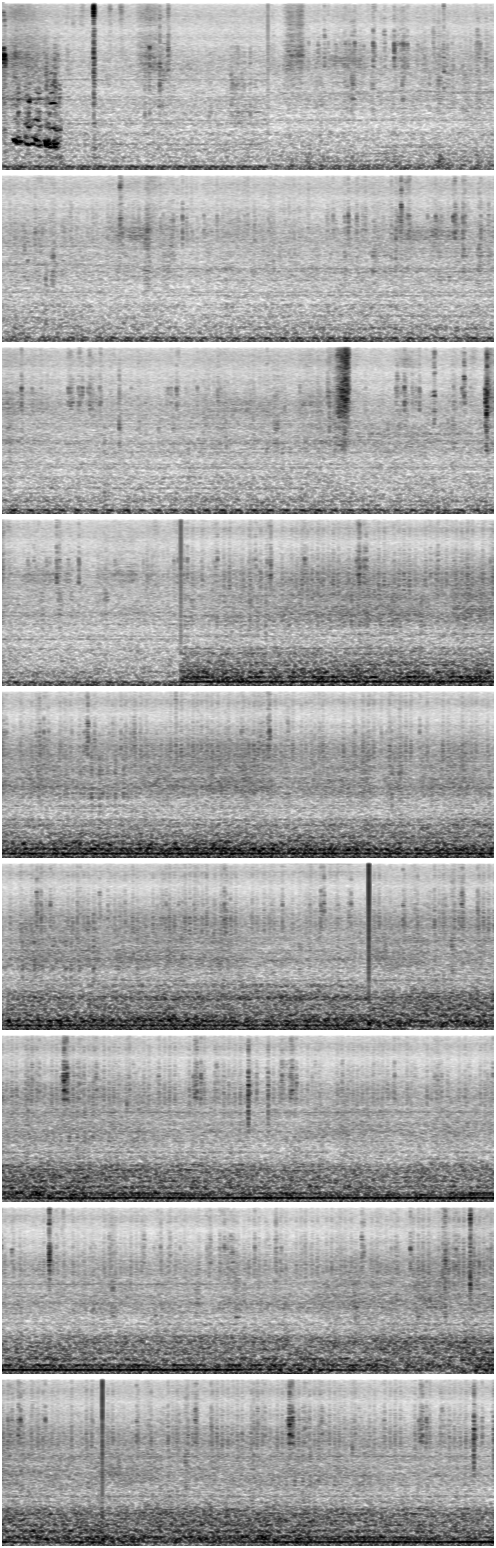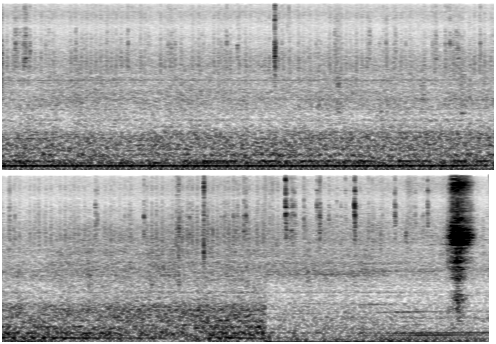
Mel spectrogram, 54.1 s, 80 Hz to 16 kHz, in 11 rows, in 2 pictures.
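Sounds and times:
car engine drone: 0.0 - 54.0
road noise inside car: 0.0 - 54.0.

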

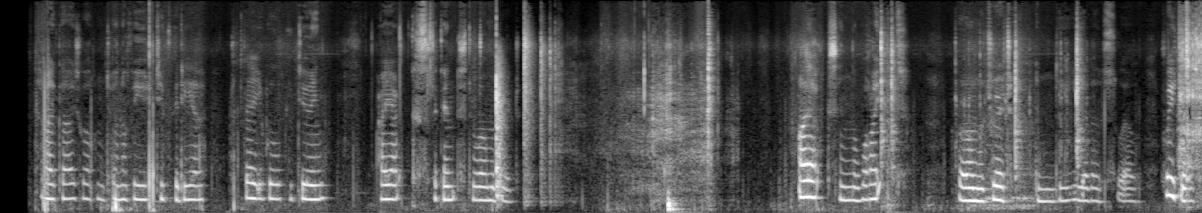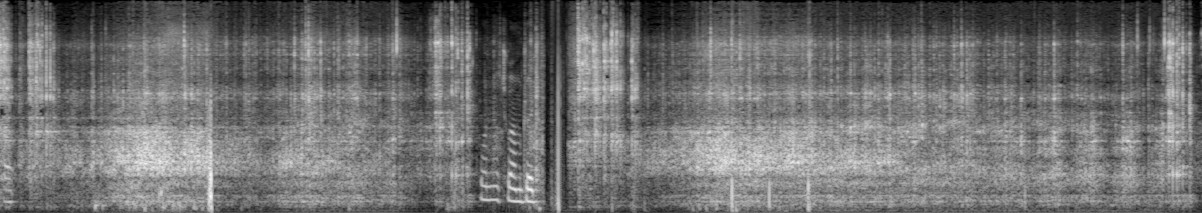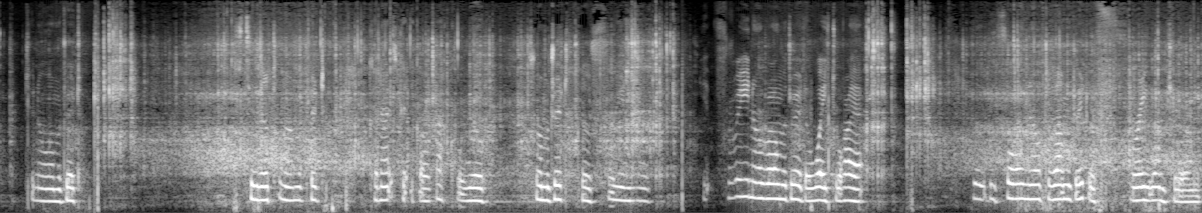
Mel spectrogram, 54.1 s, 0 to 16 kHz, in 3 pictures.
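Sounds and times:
glass marbles clicking: 26.1 - 36.2, 37.4 - 46.4, 49.0 - 54.0.

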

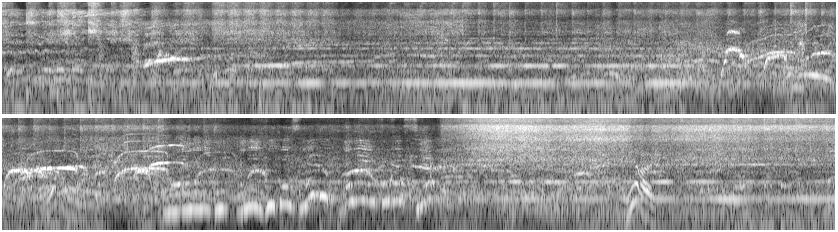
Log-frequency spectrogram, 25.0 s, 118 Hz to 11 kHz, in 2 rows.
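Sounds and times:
fairground ride music: 0.0 - 25.0.

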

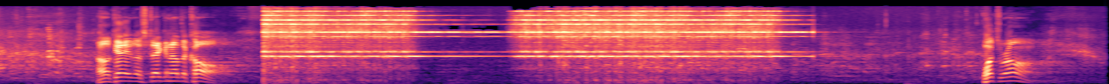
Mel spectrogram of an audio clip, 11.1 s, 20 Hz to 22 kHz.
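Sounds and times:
telephone ringing: 2.7 - 8.2.

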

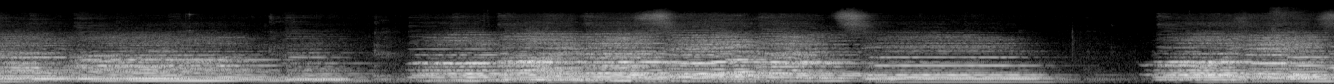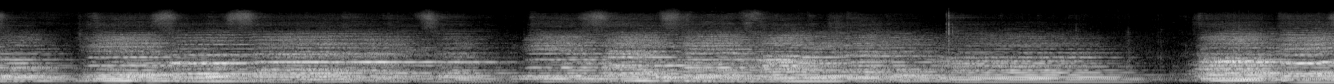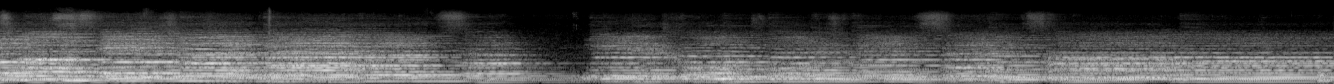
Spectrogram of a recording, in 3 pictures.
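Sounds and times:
group singing sustained chords: 0.0 - 40.0.

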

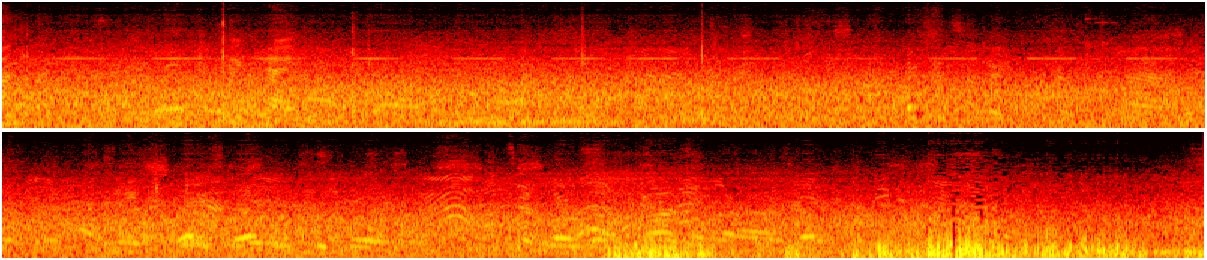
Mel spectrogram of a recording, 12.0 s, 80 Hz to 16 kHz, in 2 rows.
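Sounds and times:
faint distant voices: 0.0 - 12.0
outdoor background noise: 0.0 - 12.0
short high-pitched beep: 0.2 - 6.0.

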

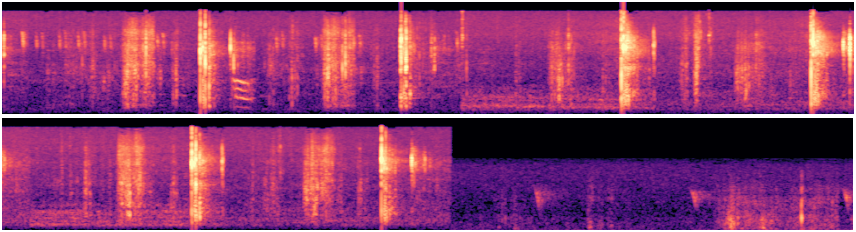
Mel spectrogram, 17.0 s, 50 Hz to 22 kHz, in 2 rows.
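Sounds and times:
cleats scuffing on dirt: 0.0 - 13.0
softball popping into leather mitt: 5.5 - 6.6, 8.1 - 8.6, 12.3 - 12.8.

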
